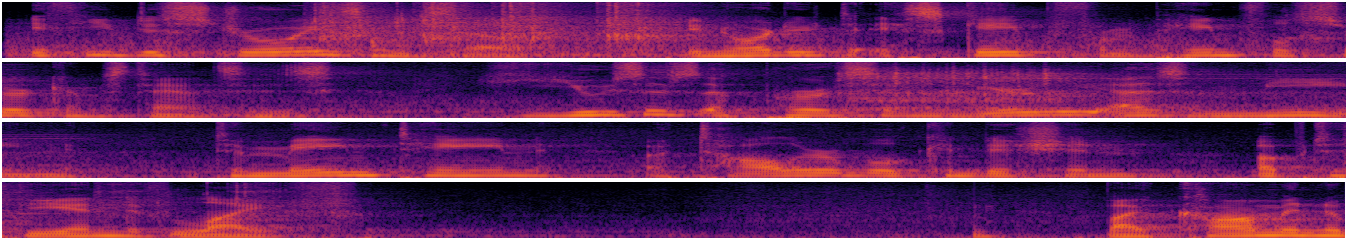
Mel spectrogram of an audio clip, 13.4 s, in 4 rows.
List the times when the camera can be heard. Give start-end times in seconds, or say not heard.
0.8-1.8, 5.5-7.0, 10.1-10.8.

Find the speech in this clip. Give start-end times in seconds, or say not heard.
0.1-11.0, 12.5-13.3.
